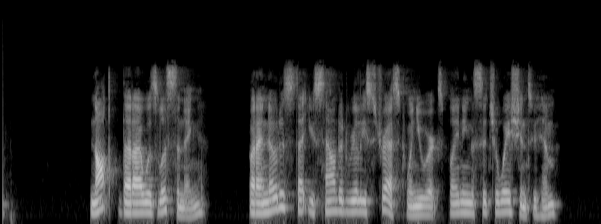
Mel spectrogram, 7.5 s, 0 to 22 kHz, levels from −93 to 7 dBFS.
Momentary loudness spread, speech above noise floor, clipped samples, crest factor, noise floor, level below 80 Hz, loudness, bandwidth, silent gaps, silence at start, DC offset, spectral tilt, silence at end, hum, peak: 9 LU; 61 dB; under 0.1%; 22 dB; -86 dBFS; -68 dBFS; -25 LUFS; 8 kHz; none; 0 s; under 0.1%; -5 dB/octave; 0.55 s; none; -4 dBFS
